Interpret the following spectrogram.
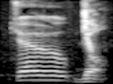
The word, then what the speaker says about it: yo: hooray leche Joe leche now yo Joe is because y is like a J in English pronounced like a J in Spanish so it's yo Joe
